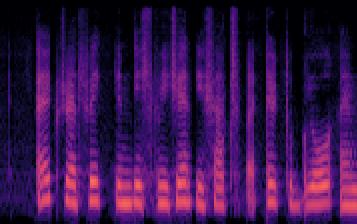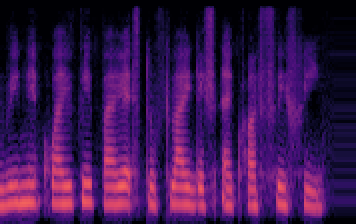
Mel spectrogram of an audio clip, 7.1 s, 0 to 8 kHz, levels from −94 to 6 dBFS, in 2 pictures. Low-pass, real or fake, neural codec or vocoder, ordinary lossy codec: 7.2 kHz; fake; codec, 16 kHz, 0.5 kbps, FreqCodec, larger model; none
